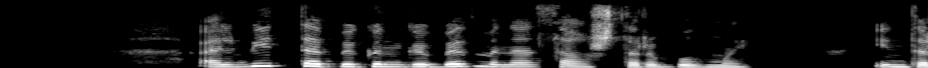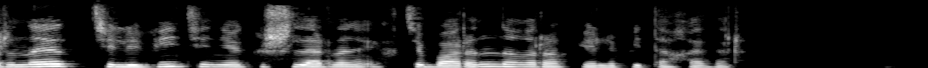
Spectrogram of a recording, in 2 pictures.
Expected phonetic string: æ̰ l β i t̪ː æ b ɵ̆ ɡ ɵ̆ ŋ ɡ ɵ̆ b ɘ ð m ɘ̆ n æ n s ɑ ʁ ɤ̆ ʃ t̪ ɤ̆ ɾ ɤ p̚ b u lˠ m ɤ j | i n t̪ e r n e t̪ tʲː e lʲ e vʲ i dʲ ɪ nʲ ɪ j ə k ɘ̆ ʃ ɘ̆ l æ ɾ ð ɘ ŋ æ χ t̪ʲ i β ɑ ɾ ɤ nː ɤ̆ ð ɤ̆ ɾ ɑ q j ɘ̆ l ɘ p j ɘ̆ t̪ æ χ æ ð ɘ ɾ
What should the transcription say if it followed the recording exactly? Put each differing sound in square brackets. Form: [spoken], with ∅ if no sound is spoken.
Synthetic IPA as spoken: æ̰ l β i t̪ː æ b ɵ̆ ɡ ɵ̆ ŋ ɡ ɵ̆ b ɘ ð m ɘ̆ n æ n s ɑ ʁ ɤ̆ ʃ t̪ ɤ̆ ɾ ɤ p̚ b u lˠ m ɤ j | i n t̪ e r n e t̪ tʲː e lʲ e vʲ i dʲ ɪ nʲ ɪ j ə k ɘ̆ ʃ ɘ̆ l æ ɾ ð ɘ ŋ [i] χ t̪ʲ i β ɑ ɾ ɤ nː ɤ̆ [ʁ] ɤ̆ ɾ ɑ q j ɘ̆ l ɘ p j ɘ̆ t̪ æ χ æ ð ɘ ɾ

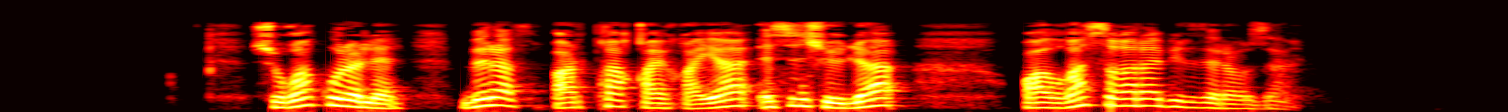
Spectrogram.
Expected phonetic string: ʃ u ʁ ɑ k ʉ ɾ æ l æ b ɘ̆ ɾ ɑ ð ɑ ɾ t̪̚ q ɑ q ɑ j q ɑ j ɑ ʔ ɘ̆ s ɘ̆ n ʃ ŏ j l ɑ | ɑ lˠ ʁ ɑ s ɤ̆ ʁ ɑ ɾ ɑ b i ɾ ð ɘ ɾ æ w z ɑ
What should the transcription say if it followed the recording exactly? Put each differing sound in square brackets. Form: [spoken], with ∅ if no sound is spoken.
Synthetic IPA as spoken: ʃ u ʁ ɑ k ʉ ɾ æ l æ b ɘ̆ ɾ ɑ ð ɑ ɾ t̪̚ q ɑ q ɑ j q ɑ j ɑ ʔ ɘ̆ s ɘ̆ n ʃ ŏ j l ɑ | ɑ lˠ ʁ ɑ s ɤ̆ ʁ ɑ ɾ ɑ b i ɾ ð ɘ ɾ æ w z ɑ

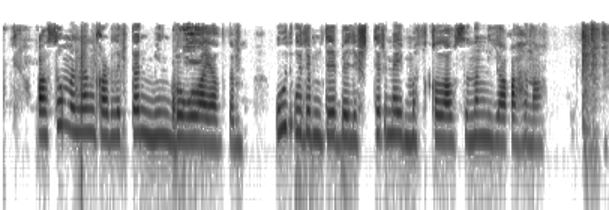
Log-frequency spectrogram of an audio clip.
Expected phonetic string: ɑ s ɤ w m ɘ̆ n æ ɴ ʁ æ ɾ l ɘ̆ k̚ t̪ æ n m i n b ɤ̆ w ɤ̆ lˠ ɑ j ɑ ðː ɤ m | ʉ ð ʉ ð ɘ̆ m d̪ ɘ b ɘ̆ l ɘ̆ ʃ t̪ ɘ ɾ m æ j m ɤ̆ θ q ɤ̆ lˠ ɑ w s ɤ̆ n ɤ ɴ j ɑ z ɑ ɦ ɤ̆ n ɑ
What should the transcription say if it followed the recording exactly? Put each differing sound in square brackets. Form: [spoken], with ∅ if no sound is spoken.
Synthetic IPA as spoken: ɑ s ɤ w m ɘ̆ n æ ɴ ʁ æ ɾ l ɘ̆ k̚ t̪ æ n m i n b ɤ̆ w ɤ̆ lˠ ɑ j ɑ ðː ɤ m | ʉ ð ʉ ð ɘ̆ m d̪ ɘ b ɘ̆ l ɘ̆ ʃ t̪ ɘ ɾ m æ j m ɤ̆ θ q ɤ̆ lˠ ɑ w s ɤ̆ n ɤ ɴ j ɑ [ʁ] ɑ ɦ ɤ̆ n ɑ

